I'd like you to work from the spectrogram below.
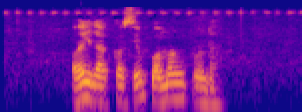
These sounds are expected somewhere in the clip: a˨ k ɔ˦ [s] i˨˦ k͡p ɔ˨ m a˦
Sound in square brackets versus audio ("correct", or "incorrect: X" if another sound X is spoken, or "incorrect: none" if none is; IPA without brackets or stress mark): correct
